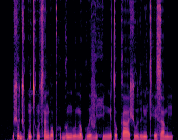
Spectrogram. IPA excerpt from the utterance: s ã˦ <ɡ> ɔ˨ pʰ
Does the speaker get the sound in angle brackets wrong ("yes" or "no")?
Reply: yes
